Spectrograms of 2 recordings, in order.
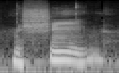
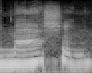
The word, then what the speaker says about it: machine: We don't say machine, we say machine. Machine. Alone. Stress is on the second.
